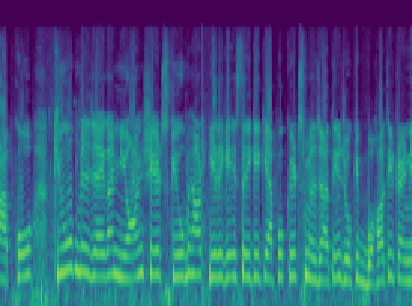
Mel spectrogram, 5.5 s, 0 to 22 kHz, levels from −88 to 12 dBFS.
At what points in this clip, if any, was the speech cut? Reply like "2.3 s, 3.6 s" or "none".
2.7 s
